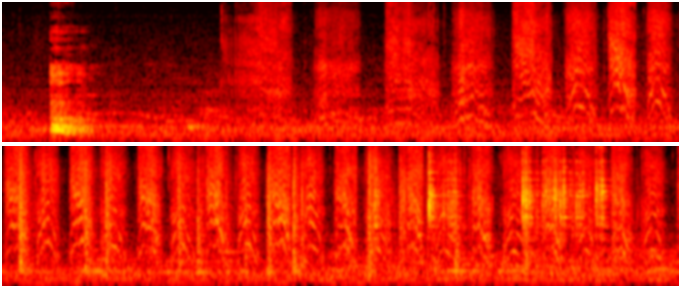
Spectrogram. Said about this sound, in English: And now, long ago in Zizzlevaria, the Zizzlevarian anthem, as played on Zipper, Arizona Iced Tea, and Cheez-It.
